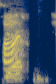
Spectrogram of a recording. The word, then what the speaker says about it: HAAD: So when you're talking about these exams, like you have mentioned HAAD, that is hard. Do we pronounce it as hard?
